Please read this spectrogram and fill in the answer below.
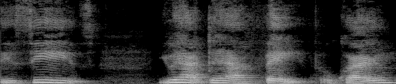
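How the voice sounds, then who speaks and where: A woman speaks at a very slow pace. Her voice has vocal fry. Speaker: tarot reader. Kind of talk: tarot reading monologue. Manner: loud; hesitant, many fillers.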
